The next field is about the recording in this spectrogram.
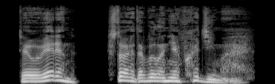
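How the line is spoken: Wheezing question. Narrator (Russian): хрипя спросил Стас

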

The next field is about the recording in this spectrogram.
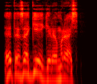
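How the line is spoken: Curt, over shoulder. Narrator (Russian): бросил Сиплый через плечо

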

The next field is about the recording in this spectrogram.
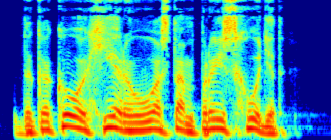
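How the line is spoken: Curious whisper. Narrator (Russian): прошептал, изнывая от любопытства, следящий за тылами балаган

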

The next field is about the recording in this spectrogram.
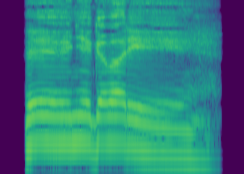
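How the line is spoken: Sigh. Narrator (Russian): вздохнул

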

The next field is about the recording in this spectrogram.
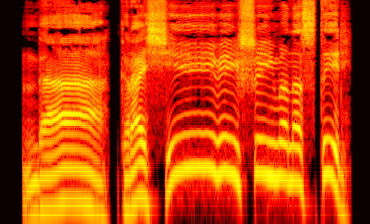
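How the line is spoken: Drawn-out drawl. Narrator (Russian): протянул возница

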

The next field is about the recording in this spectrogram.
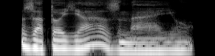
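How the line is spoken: Purring. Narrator (Russian): промурлыкал Валентин

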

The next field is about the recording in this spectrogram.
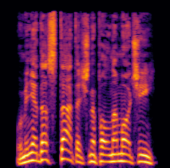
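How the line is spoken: Barked commanding voice. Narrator (Russian): рявкнул майор хорошо поставленным командирским голосом

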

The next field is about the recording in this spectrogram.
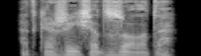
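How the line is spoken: Whisper. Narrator (Russian): прошептал он

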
